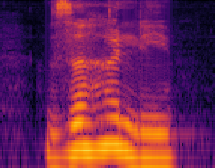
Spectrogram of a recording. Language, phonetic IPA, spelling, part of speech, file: Ukrainian, [wzɐɦɐˈlʲi], взагалі, adverb, Uk-взагалі.ogg
- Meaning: 1. generally, in general, on the whole 2. at all (used in negative and interrogative senses)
